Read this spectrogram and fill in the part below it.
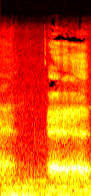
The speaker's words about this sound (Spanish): ¡Ay, vale, verga! Maldito bostezo.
